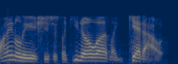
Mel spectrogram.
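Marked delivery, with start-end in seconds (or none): 1.1-2.4 put-on angry, out-of-control outburst, higher. Retelling how she finally ordered him out: imitating someone angry and out of control. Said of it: "She was just out of control".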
